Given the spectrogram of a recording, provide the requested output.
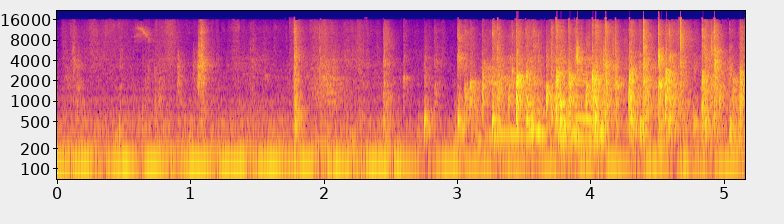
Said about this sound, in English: I actually love when people clap in between poems, because I'm used to doing spoken word.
